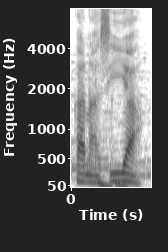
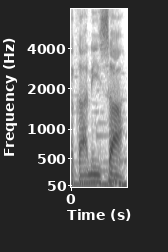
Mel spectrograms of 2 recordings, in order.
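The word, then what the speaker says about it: كنيسة: Keempat, juga pada kata kanisah yang dibaca kanasiyah, yang seharusnya dibaca kanisah yang berarti gereja.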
